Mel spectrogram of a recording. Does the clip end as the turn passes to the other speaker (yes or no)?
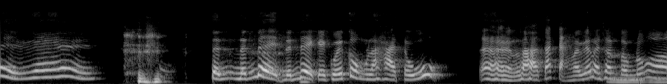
yes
